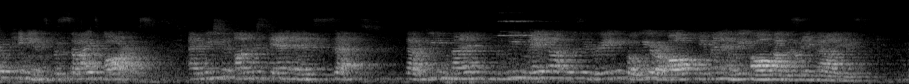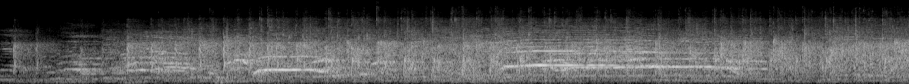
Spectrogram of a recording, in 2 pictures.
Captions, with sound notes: opinions besides ours, and we should understand and accept that we might, we may not disagree, but we are all human and we all have the same values. -No! No we do not!- [crowd cheering]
